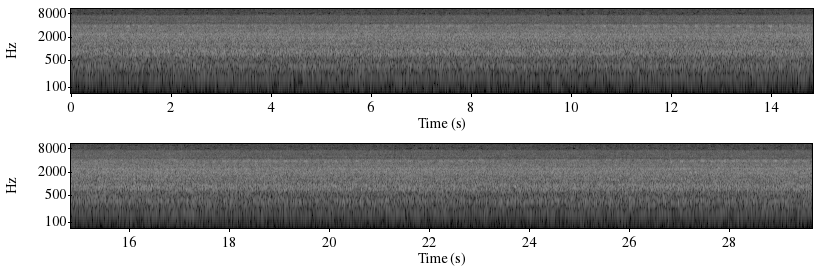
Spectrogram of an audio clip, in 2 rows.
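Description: KiHa 185 series diesel railcar standing with its engine idling: a steady, unchanging drone with a constant low hum.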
